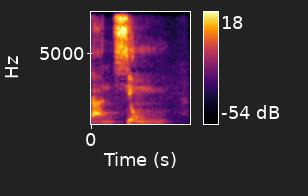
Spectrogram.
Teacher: ¿Cuál es la sílaba que suena más? La sílaba que suena más es ción. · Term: aguda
